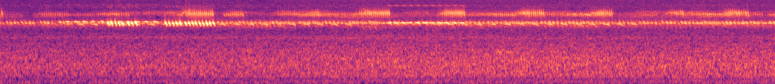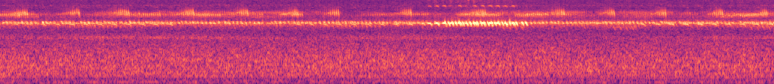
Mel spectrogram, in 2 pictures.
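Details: Nighttime cricket chorus outdoors, a continuous high ringing hum with faint pulsed chirps above, brief louder trilled bursts near the start and again toward the end, rhythmic and steady throughout.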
